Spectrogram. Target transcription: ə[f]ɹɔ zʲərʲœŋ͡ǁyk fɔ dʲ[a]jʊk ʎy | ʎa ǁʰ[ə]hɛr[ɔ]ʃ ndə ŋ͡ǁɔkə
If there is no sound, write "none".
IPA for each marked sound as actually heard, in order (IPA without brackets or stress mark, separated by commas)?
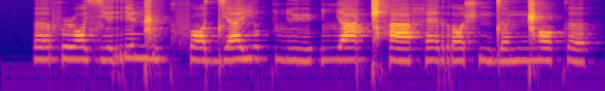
f, a, a, ɔ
